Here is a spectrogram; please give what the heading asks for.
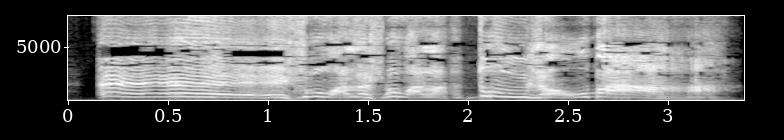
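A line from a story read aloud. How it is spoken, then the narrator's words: Loud, in unison. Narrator (Chinese): 戴独行和胡铁花不约而同大声说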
